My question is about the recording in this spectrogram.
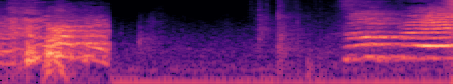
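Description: A dog whining and yipping among laughter, cut off abruptly about half a second in. Near the end a person's voice starts in long, drawn-out calls.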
